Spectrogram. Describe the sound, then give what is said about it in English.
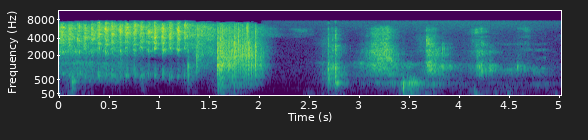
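A loud rattle of a handful of dice shaken for about a second and a half, then a sharp clatter as they are thrown, followed by a few scattered clicks as they tumble and settle. No voices. “That's still a pretty good amount of dice.”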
